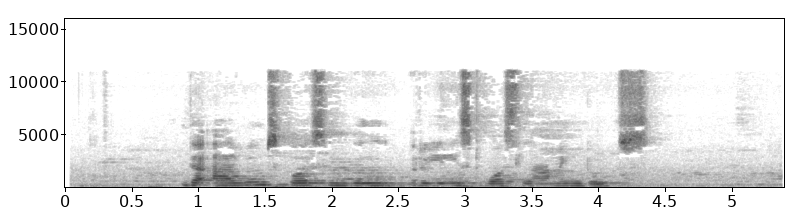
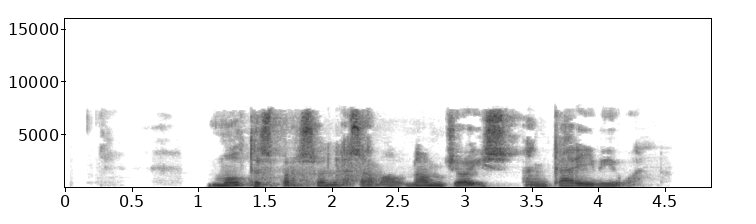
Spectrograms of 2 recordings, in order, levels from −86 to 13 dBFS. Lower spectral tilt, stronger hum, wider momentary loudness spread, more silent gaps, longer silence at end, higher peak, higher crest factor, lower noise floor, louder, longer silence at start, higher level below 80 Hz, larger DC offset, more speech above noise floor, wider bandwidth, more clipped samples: about the same, -3 dB/octave vs -3 dB/octave; neither; about the same, 7 LU vs 8 LU; neither; second, 0 s vs 0.5 s; second, -4 dBFS vs 0 dBFS; about the same, 20 dB vs 18 dB; second, -49 dBFS vs -56 dBFS; second, -23 LUFS vs -16 LUFS; second, 0.1 s vs 1.1 s; about the same, -54 dBFS vs -56 dBFS; neither; second, 26 dB vs 39 dB; first, 11.5 kHz vs 7.8 kHz; neither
